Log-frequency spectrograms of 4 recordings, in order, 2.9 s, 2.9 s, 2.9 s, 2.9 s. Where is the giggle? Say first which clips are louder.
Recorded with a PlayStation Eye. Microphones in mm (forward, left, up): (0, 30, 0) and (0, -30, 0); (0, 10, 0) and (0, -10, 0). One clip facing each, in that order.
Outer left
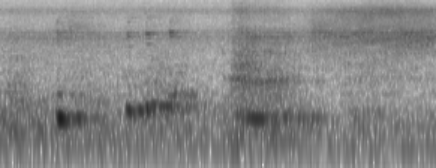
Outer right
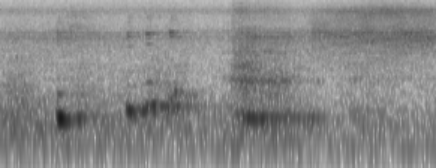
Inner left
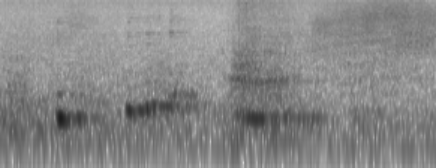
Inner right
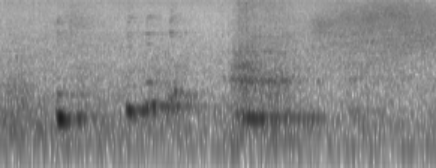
Outer right 1 dB, even; 10° right (ahead or behind), 2.5 m.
